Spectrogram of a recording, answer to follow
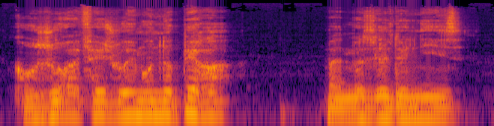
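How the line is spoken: Weak, dreamy murmur. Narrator (French): murmurait-il, son éternelle chimère se changeant sous l'empire de l'affaiblissement passager, en une sorte de divagation douce

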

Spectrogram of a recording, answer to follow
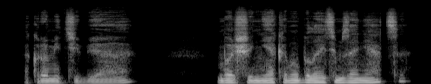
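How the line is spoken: Soft question. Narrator (Russian): мягко спросила Карла

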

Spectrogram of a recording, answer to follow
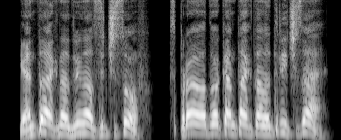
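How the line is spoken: Soldiers shouting. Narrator (Russian): закричали спецназовцы

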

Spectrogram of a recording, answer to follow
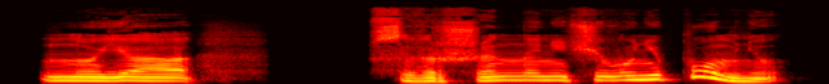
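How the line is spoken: Confused. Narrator (Russian): растерянно произнес Легостаев

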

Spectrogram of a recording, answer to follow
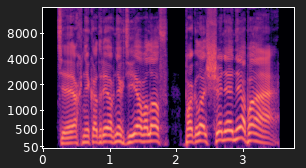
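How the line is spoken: Shouting. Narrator (Russian): Вновь закричал Тадзя

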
